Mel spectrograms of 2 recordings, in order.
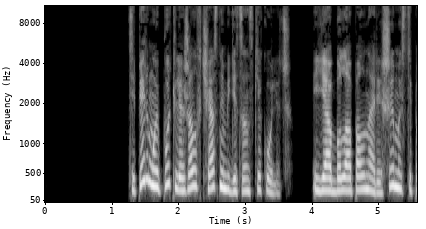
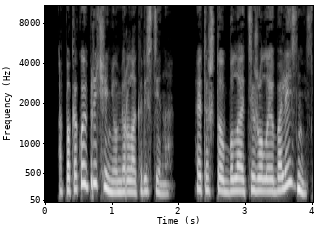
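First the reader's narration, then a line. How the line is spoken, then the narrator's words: Plain. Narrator (Russian): спросила я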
